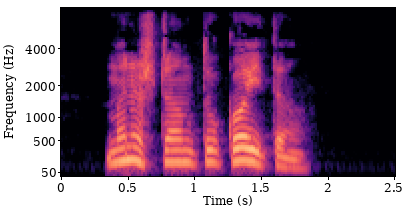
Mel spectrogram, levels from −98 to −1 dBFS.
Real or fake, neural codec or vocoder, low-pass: real; none; 7.2 kHz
